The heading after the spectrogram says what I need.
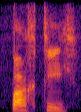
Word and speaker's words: partis: Parti. You don't pronounce it, but it's partis. But you don't pronounce it, you say parti.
